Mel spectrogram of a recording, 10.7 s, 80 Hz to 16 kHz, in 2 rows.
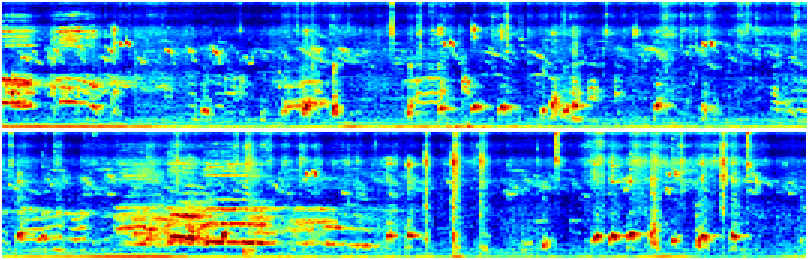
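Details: [2, 'likely', 'crow', 'Asil Rampuri rooster on a farm in Chihuahua, Mexico, giving a harsh, drawn-out crow near the middle, surrounded by short repeated clucks from fowl and a steady low electrical hum.']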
